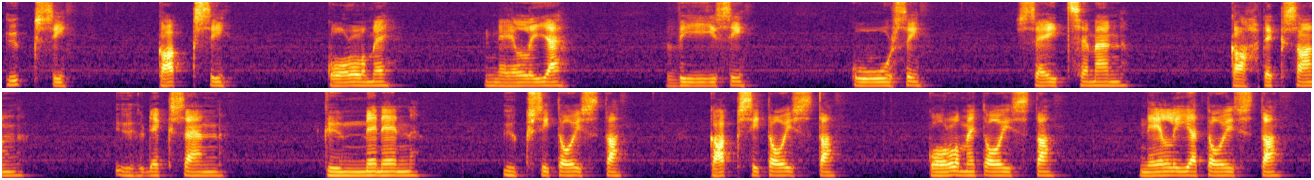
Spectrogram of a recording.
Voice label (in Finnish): Fi Numbers 1 to 24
